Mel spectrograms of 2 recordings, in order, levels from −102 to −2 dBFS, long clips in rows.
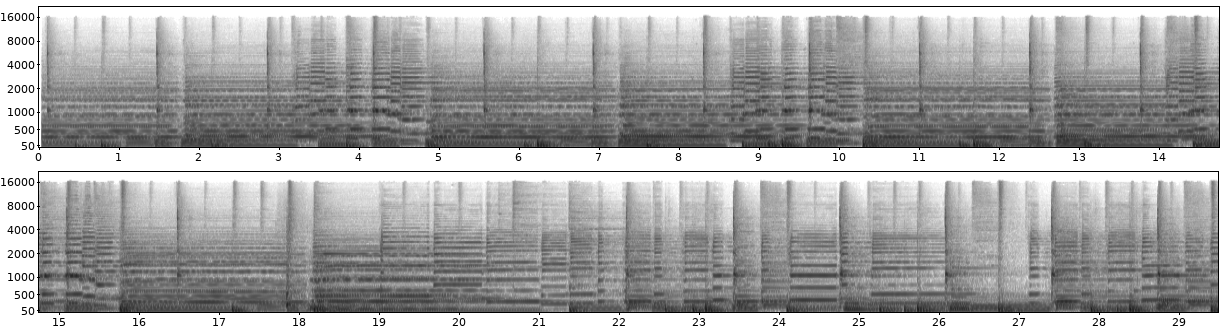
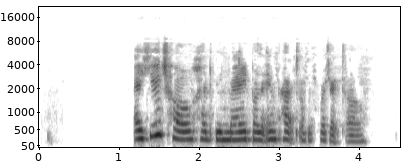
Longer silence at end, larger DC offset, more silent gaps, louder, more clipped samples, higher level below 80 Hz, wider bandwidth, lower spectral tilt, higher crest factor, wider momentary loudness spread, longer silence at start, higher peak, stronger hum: second, 0 s vs 0.45 s; neither; neither; first, -26 LUFS vs -29 LUFS; neither; first, -32 dBFS vs -76 dBFS; first, 17 kHz vs 8 kHz; about the same, -5.5 dB/octave vs -5.5 dB/octave; about the same, 18 dB vs 18 dB; second, 7 LU vs 15 LU; second, 0.05 s vs 1.2 s; first, -6 dBFS vs -14 dBFS; neither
